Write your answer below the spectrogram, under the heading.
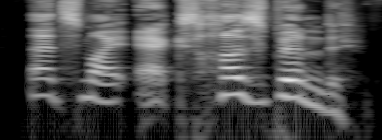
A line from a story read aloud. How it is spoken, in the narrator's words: Fan shrieked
